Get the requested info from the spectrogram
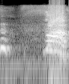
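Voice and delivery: mock loud, high-pitched angry one-word outburst. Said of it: "he's just mad".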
